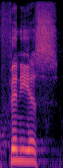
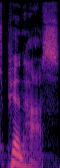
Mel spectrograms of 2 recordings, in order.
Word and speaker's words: Pinhas: And then today's title and study is on Pinhas, also sometimes called Phinehas, Pinchas. There's different ways to pronounce all of that. Today it's Pinhas. And again in Numbers 25.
